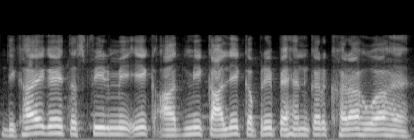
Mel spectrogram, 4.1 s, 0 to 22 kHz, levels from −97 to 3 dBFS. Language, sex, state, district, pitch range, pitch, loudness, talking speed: Hindi, male, Assam, Kamrup Metropolitan, 155-180 Hz, 170 Hz, -14 LUFS, 190 wpm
